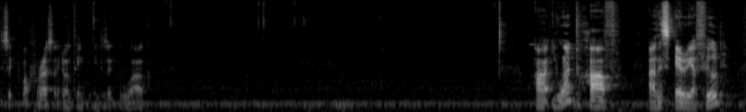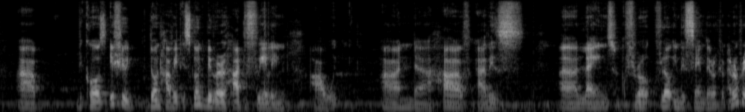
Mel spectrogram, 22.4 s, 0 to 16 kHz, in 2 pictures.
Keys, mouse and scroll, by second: 5.1 `, 9.3 scroll up 1, 11.2 `.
